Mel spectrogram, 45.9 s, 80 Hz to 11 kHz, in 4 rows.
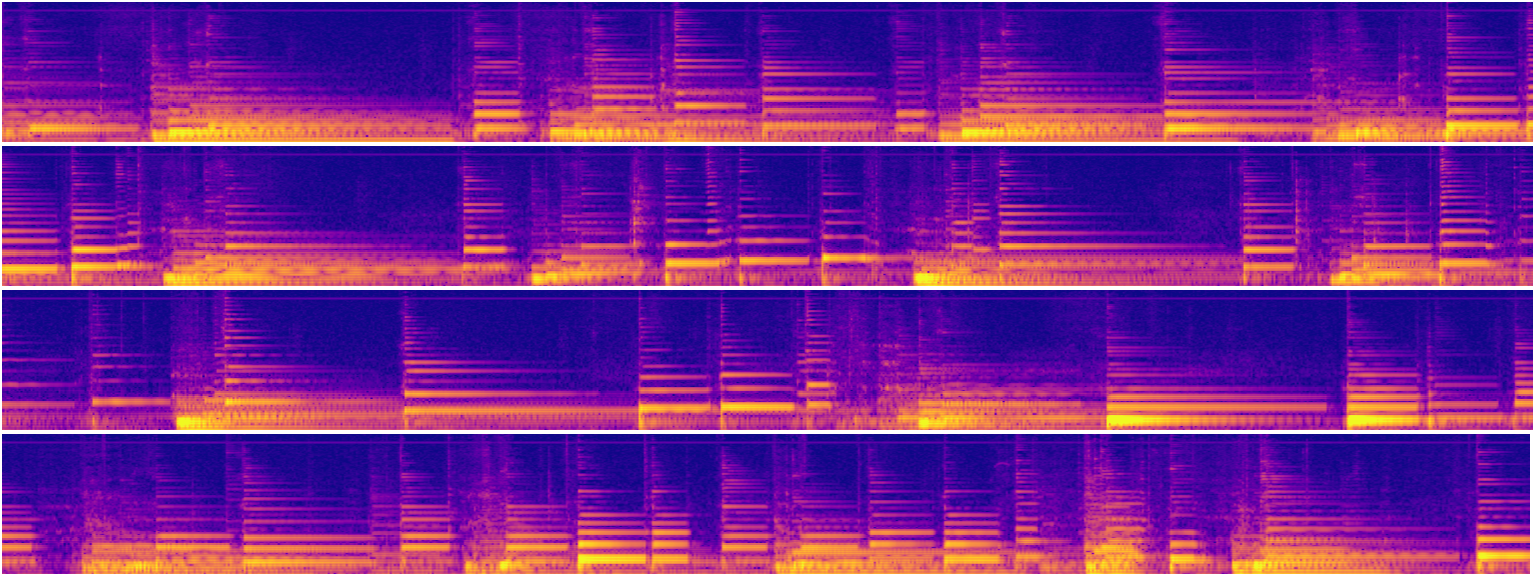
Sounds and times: Acoustic guitar: 0.0 - 45.9
Strum: 0.0 - 45.9.

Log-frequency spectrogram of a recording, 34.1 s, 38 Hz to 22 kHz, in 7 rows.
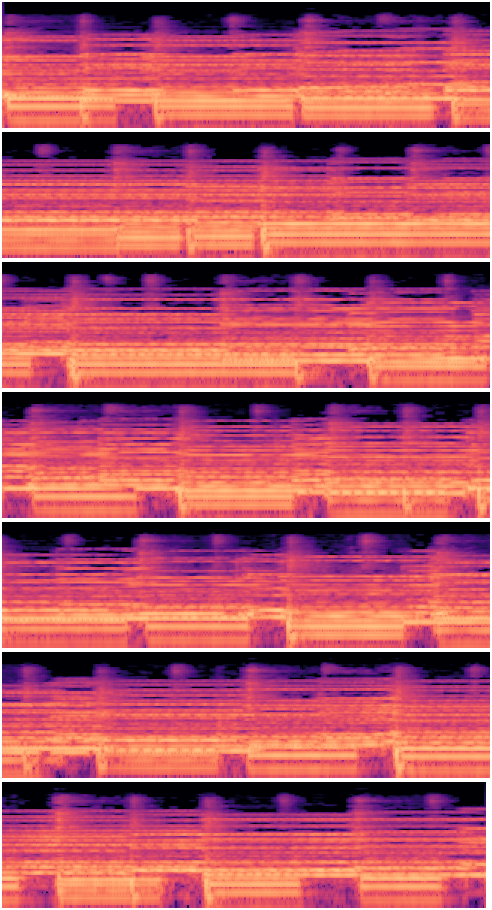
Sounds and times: Electronic organ: 0.0 - 34.1.

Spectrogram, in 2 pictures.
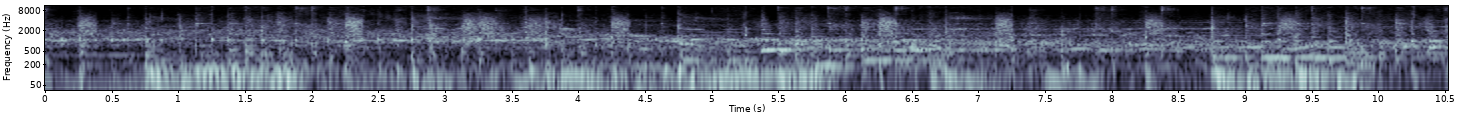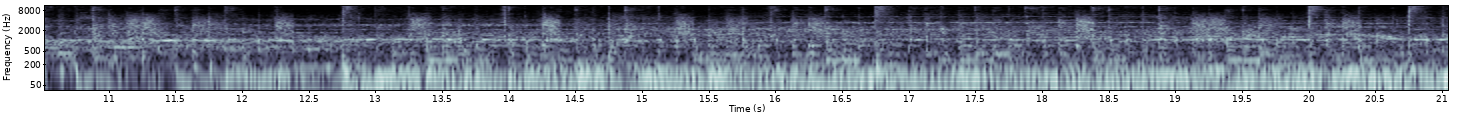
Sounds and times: Soundtrack music: 0.0 - 21.0.

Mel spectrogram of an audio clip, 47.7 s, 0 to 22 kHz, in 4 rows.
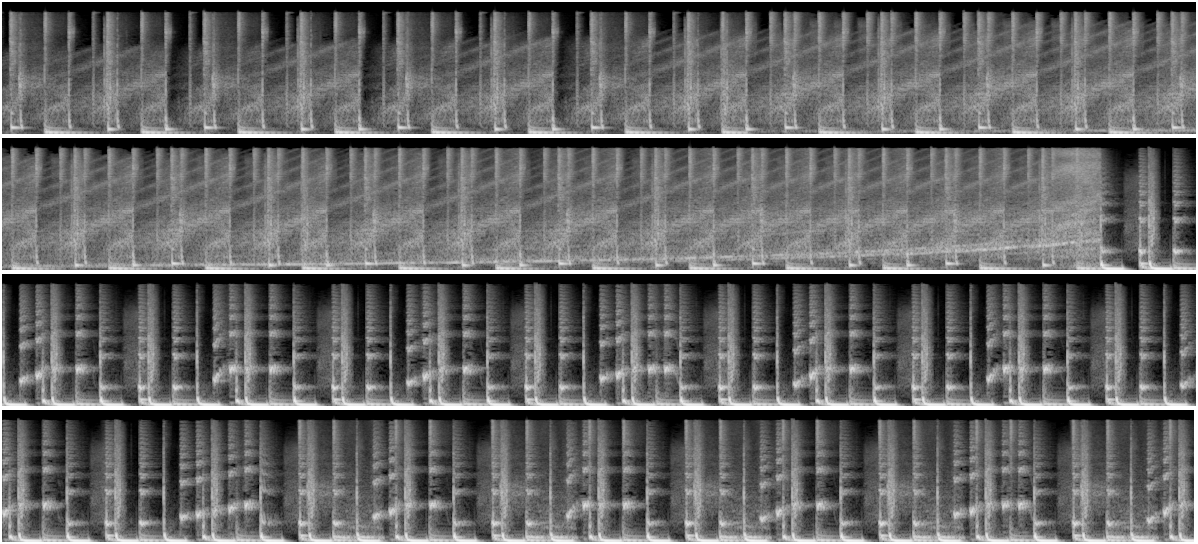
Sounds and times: Music: 0.0 - 47.7.

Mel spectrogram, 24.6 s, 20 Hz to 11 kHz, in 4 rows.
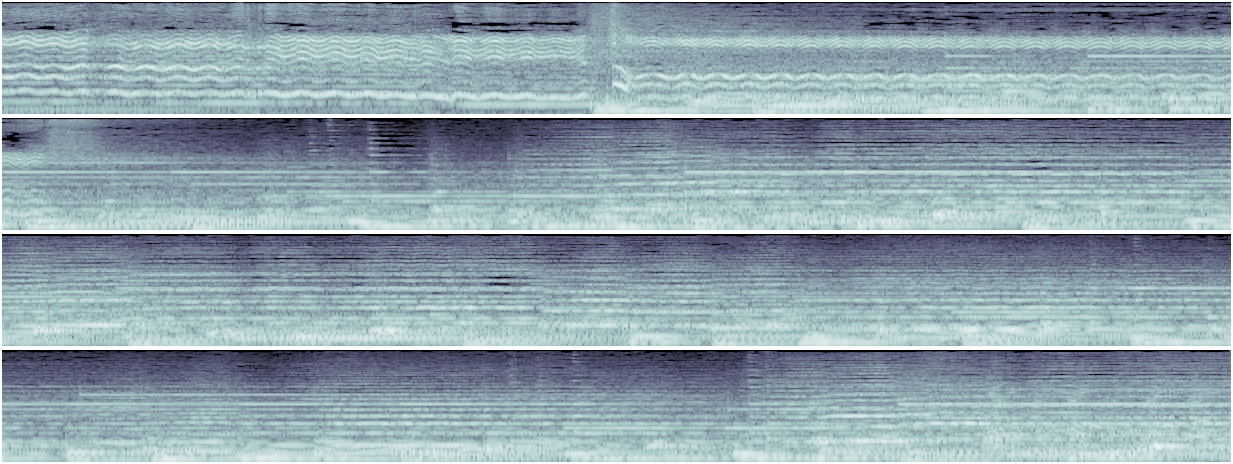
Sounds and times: Opera: 0.0 - 24.5.

